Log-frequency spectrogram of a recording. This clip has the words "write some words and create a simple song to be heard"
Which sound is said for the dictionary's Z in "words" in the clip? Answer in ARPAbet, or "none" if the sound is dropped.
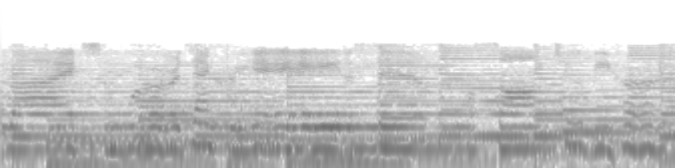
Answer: Z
